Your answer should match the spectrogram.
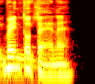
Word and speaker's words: Ventotene: Infatti devo dire con grande felicità, eh, ecco felicità è una parola eh, eccessiva, mi rallegro che il gruppo chiamato Comitato Ventotene o Ventotene, io non ho mai capito lì dove vada l'accento. – Ventotene. – Ventotene,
